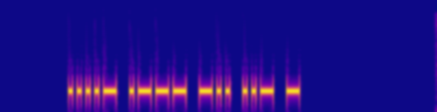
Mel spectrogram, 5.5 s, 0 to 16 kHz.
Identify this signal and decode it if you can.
Morse code, heard as a keyed tone, about 22 wpm, 700 Hz. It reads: 4JDUT
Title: Five Challenging Letter-Number Combinations 22wpm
